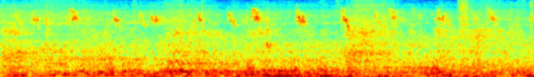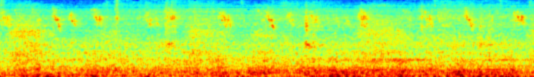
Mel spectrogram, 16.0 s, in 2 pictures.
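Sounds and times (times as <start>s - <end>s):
low countryside background noise: 0.0s - 16.0s
small birds chirping: 0.0s - 16.0s.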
